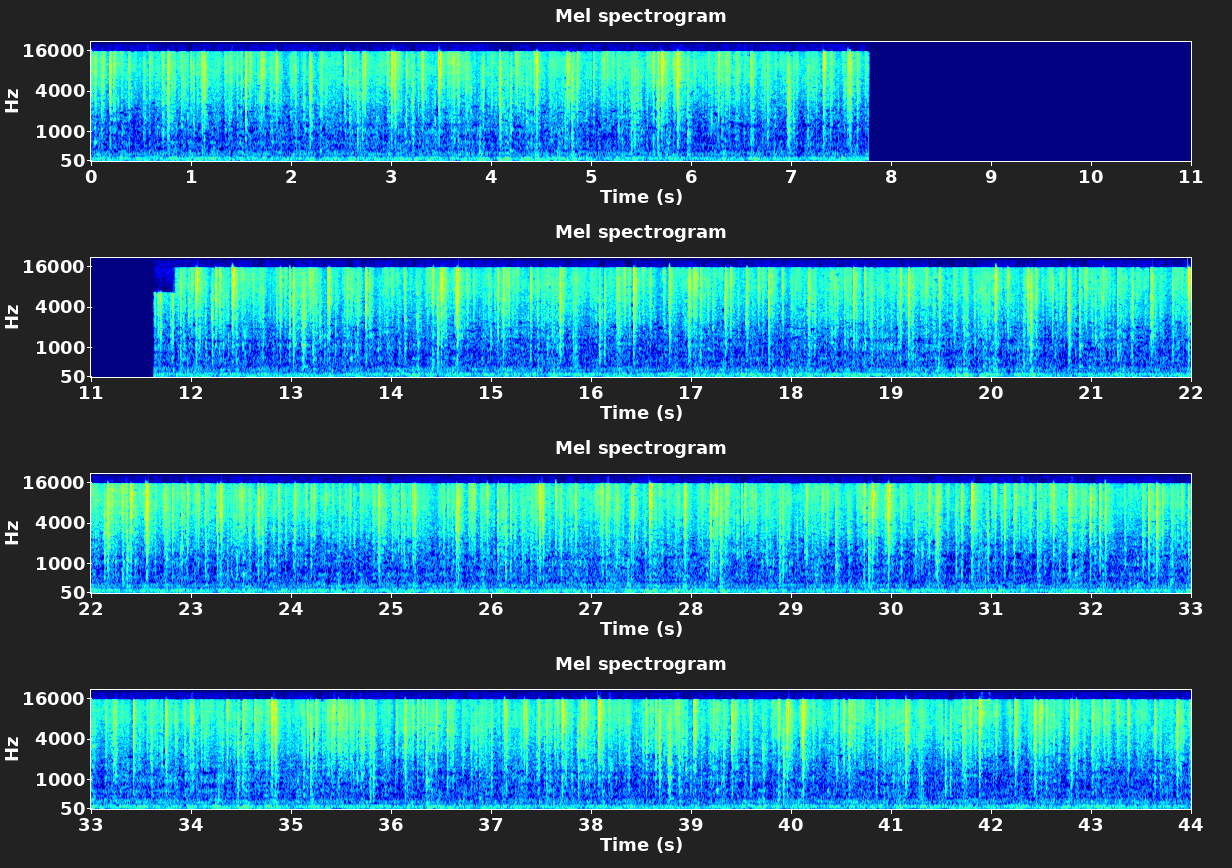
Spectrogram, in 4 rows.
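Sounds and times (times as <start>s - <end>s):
wood fire crackling: 0.0s - 7.8s, 11.6s - 44.0s.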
